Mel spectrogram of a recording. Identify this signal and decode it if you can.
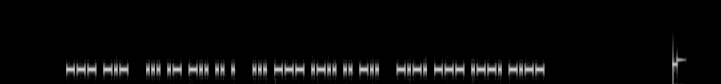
Morse code, heard as a keyed tone, about 41 wpm, 700 Hz. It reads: OK SADIE SOLID COPY
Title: Practice QSO - Exchange 3 - More Info - 45wpm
